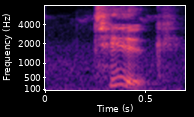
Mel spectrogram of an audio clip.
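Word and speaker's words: toque: call them tooks okay which is funny because it's spelt i think it's spelled t-o-q-u-e it is you know super weird but tuke yeah a tuke is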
